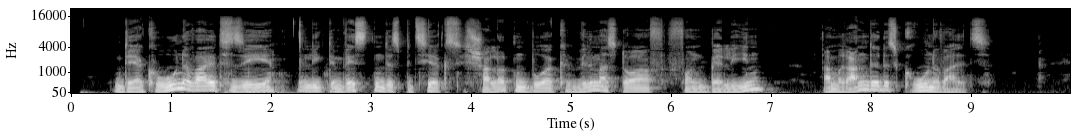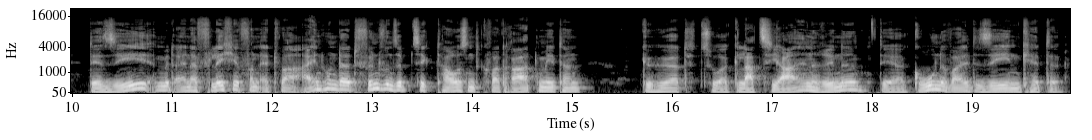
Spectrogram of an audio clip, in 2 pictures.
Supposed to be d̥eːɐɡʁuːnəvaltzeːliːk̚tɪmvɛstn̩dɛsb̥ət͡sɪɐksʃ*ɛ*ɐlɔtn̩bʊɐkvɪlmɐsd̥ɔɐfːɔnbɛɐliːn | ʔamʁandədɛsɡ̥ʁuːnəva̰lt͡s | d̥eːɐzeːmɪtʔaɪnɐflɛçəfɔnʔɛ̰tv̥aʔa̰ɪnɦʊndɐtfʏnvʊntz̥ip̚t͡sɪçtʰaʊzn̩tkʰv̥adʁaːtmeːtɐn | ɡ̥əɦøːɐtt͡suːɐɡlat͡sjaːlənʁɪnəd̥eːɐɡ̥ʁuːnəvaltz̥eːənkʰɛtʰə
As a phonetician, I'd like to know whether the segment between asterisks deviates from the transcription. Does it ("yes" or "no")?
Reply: yes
